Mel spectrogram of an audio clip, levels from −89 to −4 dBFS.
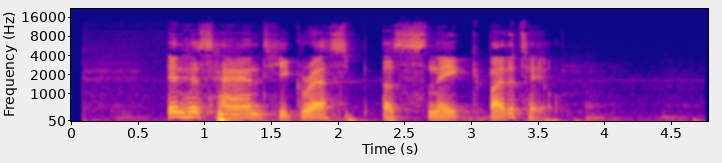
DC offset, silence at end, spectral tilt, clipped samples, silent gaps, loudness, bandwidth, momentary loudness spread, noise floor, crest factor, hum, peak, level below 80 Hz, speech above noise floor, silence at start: under 0.1%; 0.3 s; -4.5 dB/octave; under 0.1%; none; -20 LUFS; 14 kHz; 10 LU; -50 dBFS; 20 dB; none; 0 dBFS; -30 dBFS; 31 dB; 0.75 s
